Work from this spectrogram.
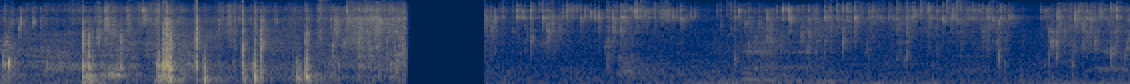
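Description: Water runs and drips out of a Volkswagen Jetta side mirror housing through a small drilled drain hole during a test, with splashing and trickling close by, interrupted by a brief gap, then a softer steady flow.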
